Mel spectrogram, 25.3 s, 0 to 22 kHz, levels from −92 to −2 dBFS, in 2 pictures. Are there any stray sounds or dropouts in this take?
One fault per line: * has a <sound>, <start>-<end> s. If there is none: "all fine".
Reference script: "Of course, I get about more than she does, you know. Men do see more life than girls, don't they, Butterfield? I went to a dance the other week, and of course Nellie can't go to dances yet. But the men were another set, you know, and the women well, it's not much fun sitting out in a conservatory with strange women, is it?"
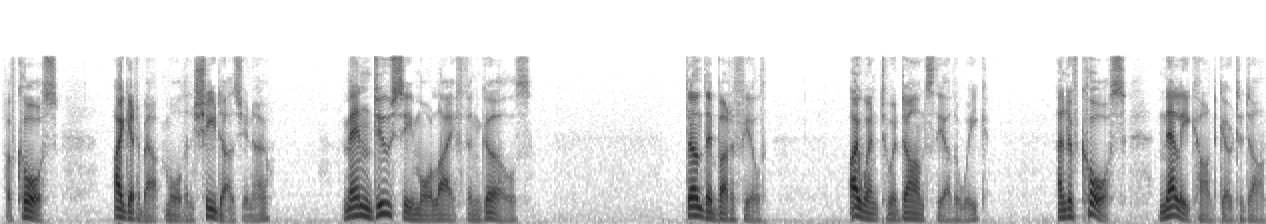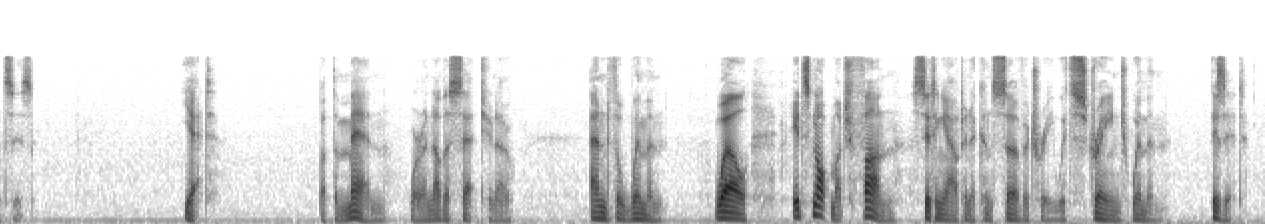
all fine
